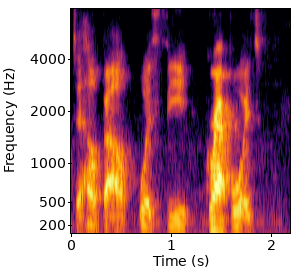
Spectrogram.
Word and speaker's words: graboids: help out with the graboids. Said it right this time. Nope. Graboids. You said graboids. Graboids. Okay? Graboids. Sorry, everybody. Sorry, Tremor fans. I always say it wrong.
